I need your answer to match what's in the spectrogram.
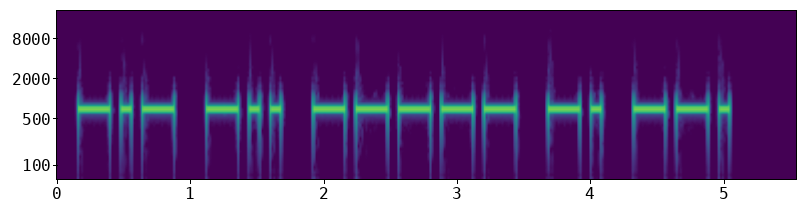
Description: Morse code, heard as a keyed tone, about 16 wpm, 700 Hz. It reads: KD0NG
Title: USA Call Signs - 5 Characters - Repeated 3x - 15wpm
